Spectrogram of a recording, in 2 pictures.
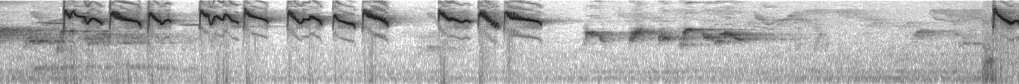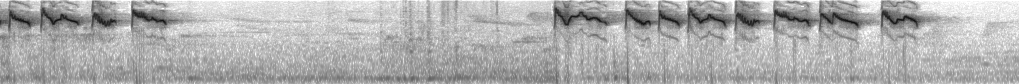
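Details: Male white-eye singing, a recording used to train young birds and lure birds into traps: three bursts of rapid, high, twisting whistled notes, each note rising then falling. A softer buzzy phrase fills the gap between the first two bursts.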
